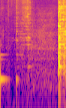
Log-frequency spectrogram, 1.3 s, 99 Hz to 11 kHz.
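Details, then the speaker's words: Old roofing slate, stored outdoors about 10 years, tapped before fitting: sharp tap gives a short, clear ringing note dying away cleanly; a hard, sound slate, unlike chalky ones. "now this is a nice hard slate hear that"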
